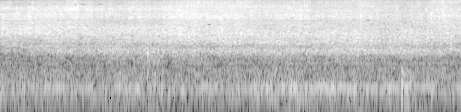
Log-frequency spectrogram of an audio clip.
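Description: Ginger-garlic paste sizzling steadily in hot oil among fried onions in a frying pan while it is stirred, with a low steady hum underneath.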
